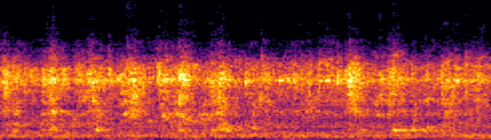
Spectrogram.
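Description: A steady hiss with a faint low hum underneath.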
